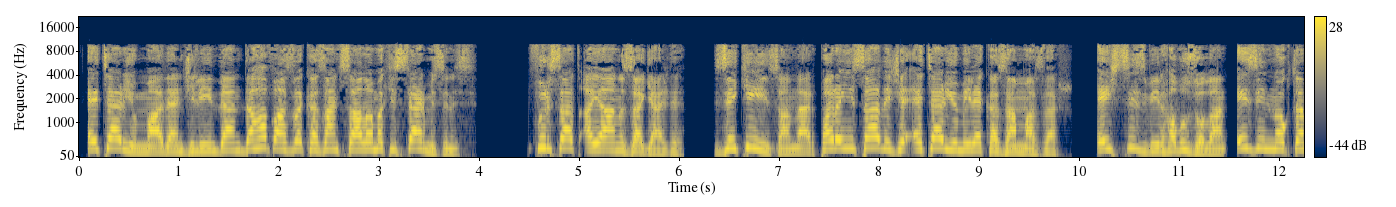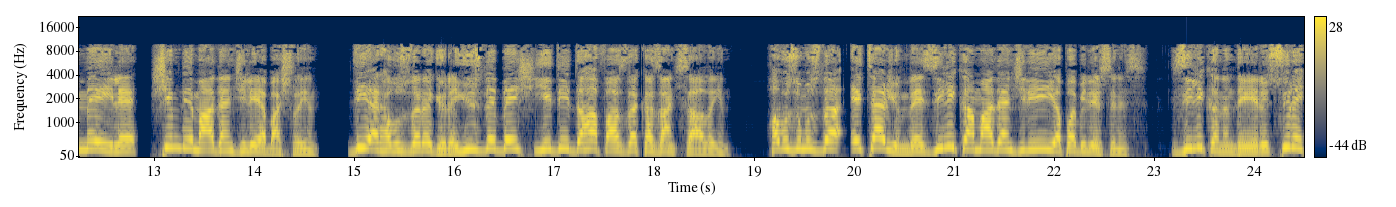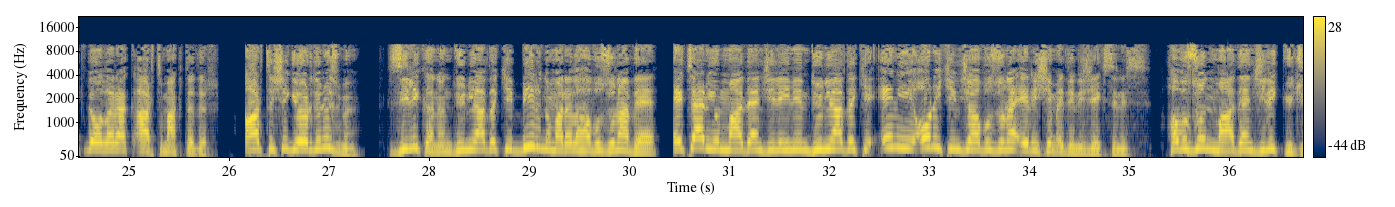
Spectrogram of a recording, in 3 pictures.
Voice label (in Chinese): 土耳其语男 外语 小语种 样音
